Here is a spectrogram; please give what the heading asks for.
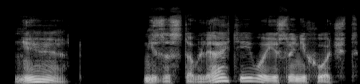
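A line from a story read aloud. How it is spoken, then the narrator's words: Calm. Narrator (Russian): сказал спокойно мсье Пьер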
